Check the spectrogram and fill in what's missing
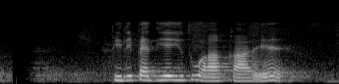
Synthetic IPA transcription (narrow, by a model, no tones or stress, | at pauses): pilipæd̪ijəjut̪uaːkaːɾə̰jə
